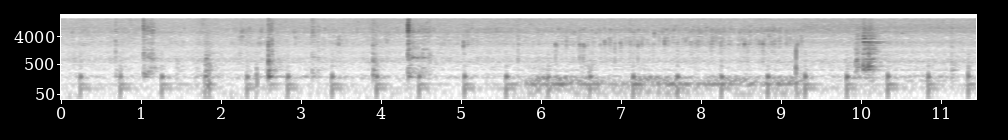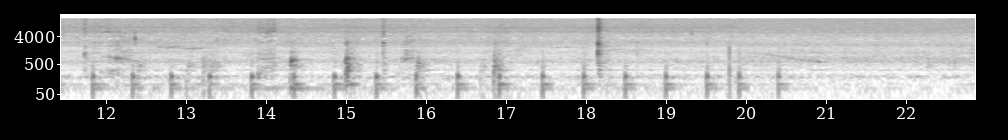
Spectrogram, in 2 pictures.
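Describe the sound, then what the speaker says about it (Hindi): Soybean chunks stir-frying in a hot pan until brown, a steady loud sizzle broken by regular scraping strokes of the spoon throughout, with no talking. "हमें इसे ऐसे ही हिलाते हुए ब्राउन फ्राई करना है।"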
